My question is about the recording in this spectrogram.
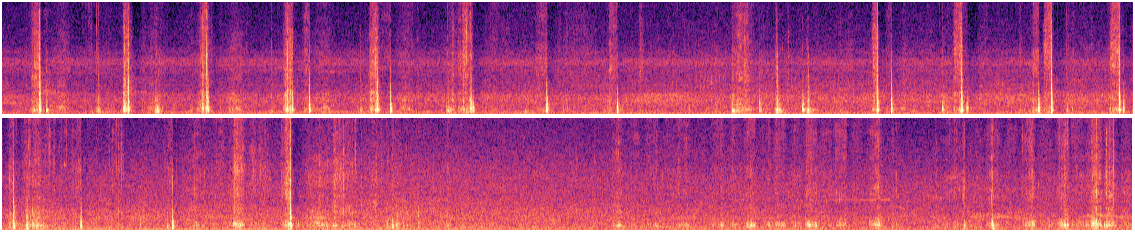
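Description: Large kitchen knife chopping green apples on a wooden cutting board: sharp, irregular knocks of the blade through the fruit onto the board, a few a second, growing sparser in the later part.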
